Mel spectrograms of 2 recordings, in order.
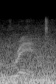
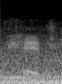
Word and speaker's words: red: Oh, red. Red like Johnny Walker. Red, not hedge.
